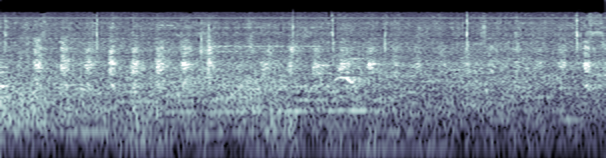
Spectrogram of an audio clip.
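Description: A dog barking in the distance, a rapid string of short barks about four a second that thins out after the first couple of seconds, over a steady low background noise.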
